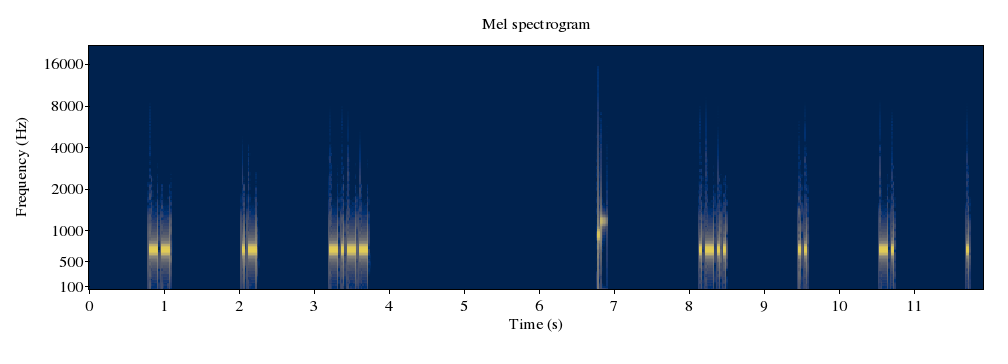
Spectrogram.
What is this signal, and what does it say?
Morse code, heard as a keyed tone, about 29 wpm, spaced as for 8 wpm, 700 Hz. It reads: MAY LINE
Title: 8x Character Spacing - Top 200 Words - 30wpm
